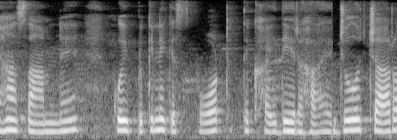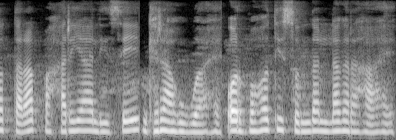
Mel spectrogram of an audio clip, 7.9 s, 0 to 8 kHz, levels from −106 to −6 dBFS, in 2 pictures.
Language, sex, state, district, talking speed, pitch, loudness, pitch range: Hindi, female, Uttar Pradesh, Budaun, 180 wpm, 205 Hz, -20 LUFS, 190-215 Hz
